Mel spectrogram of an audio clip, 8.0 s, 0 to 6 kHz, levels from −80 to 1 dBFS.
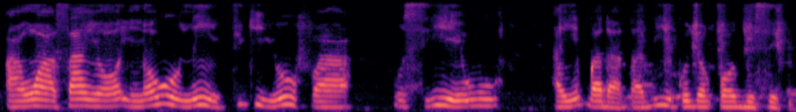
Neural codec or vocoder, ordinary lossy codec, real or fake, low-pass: codec, 44.1 kHz, 7.8 kbps, DAC; none; fake; 5.4 kHz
